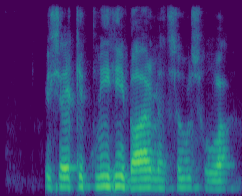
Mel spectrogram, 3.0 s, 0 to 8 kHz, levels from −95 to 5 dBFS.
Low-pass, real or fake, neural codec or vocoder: 7.2 kHz; fake; codec, 24 kHz, 3 kbps, HILCodec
